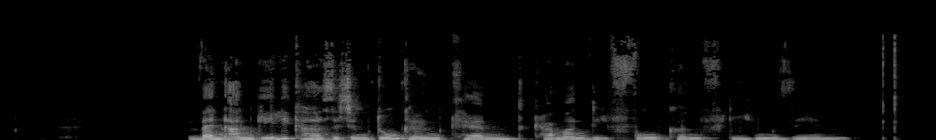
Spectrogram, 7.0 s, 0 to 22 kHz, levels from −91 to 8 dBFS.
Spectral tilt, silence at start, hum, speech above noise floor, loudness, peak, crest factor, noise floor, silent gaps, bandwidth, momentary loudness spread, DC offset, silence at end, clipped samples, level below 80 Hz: -6 dB/octave; 1.4 s; none; 45 dB; -36 LUFS; -18 dBFS; 18 dB; -80 dBFS; none; 16 kHz; 11 LU; under 0.1%; 0.65 s; under 0.1%; -78 dBFS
